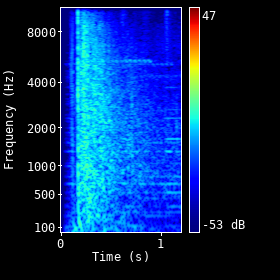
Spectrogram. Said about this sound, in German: Und das ist Schicksal, denn er wird Zeuge davon, wie Wilderer eine Tigermutter erschießen.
